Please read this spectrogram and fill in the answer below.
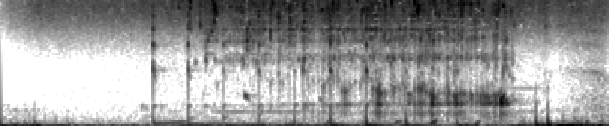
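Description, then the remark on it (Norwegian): Wine being poured into a glass: a steady splashing, gurgling stream that rises in pitch as the glass fills, with a few light clinks and a soft thud at the end. No one speaks. “Men vi skal da til, eh, til Sør-Afrika, og jeg tenkte jeg skulle helle litt oppi glasset her jeg sitter.”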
